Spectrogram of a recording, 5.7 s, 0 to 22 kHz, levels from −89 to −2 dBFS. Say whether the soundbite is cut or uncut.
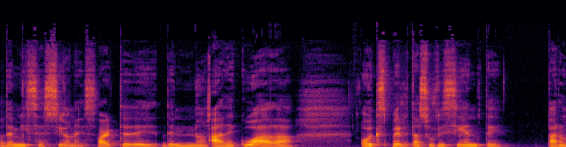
cut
